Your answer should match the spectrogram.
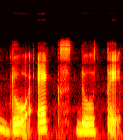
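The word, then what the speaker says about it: dx/dt: Dibacanya apa? Do X do T, bukan do X dibagi do T.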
